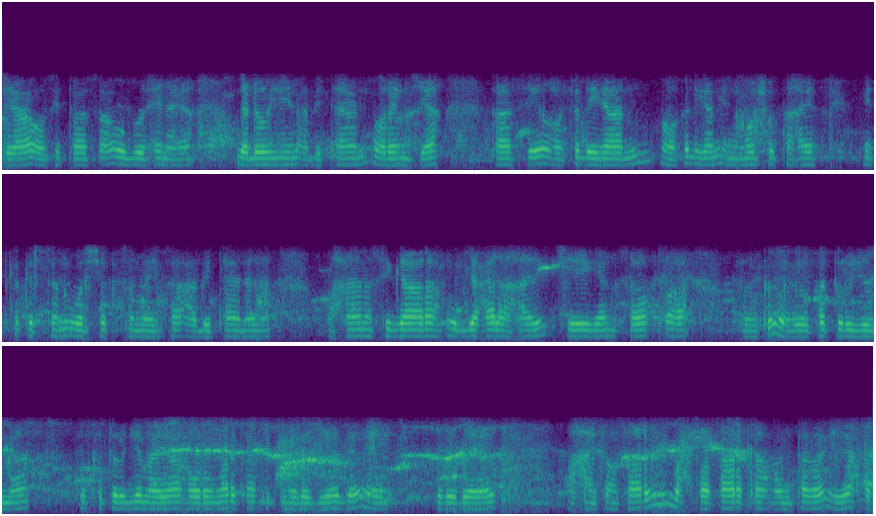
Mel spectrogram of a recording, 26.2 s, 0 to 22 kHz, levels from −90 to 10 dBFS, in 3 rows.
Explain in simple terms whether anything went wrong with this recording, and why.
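Yes, something went wrong. From start to finish, this speech has been squeezed through the AMR narrowband mobile codec, the one old 2G and 3G phone calls use. The line only carries roughly 300 Hz to 3.4 kHz, so the voice loses its low body and all its crisp top end. The codec rebuilds the voice from a rough model of the mouth and throat, and at the low setting used here that leaves a clearly buzzy, synthetic edge on everything.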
